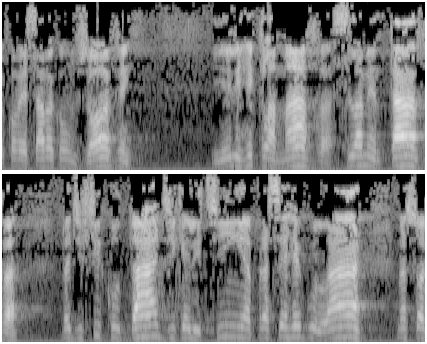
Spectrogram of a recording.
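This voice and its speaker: This man's voice is high-pitched. He speaks at a moderate pace. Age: 50s. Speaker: pastor. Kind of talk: sermon.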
